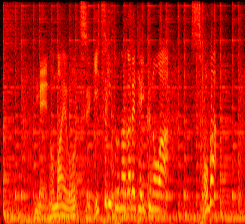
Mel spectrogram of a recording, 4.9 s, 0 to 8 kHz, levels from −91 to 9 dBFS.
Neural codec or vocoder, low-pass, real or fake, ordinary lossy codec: none; none; real; none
